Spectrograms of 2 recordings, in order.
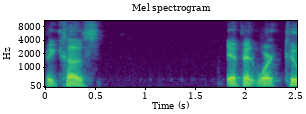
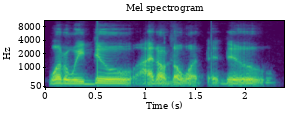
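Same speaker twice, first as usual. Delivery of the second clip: higher, frantic imitation of a friend; panicked buddy; 8 semitones higher than usual. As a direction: play the helpless friend in a panic. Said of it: "my buddy's going".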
